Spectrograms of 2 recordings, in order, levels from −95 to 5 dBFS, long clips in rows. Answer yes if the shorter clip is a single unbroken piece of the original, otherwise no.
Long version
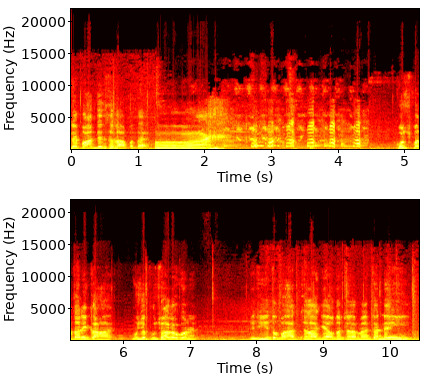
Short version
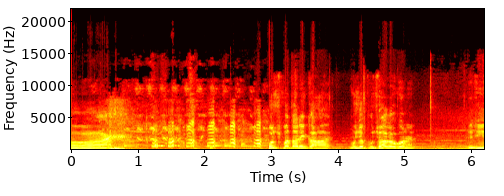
no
